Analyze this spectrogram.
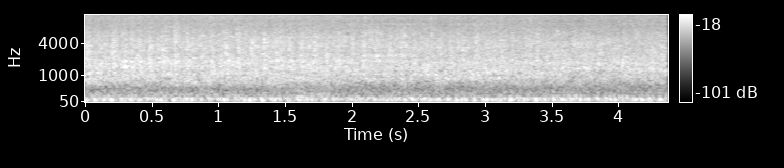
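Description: Steady outdoor background noise: an even hiss with a low, fluttering rumble beneath it, with no distinct events.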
